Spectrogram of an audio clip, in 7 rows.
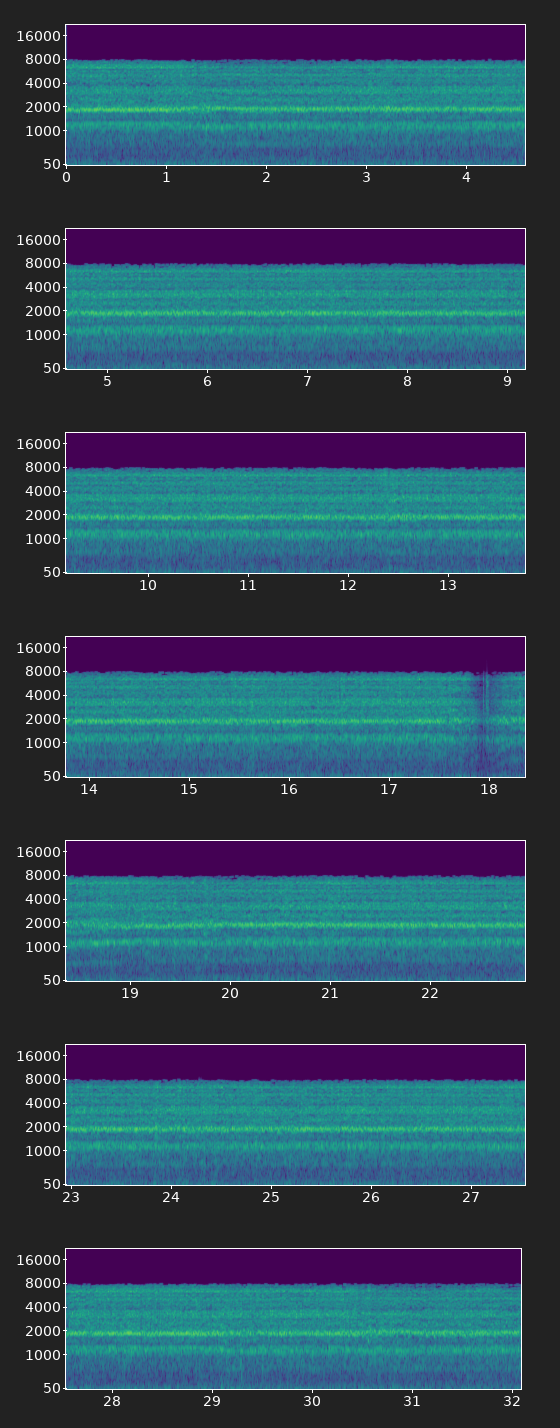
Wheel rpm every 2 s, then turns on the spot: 160, 160, 160, 160, 160, 160, 160, 160, 140, 130, 160, 160, 160, 160, 160, 160.
none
